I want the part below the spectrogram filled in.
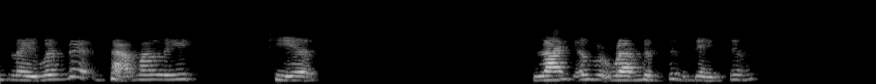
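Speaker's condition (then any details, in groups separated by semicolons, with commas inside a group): Cerebral palsy; affects speech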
